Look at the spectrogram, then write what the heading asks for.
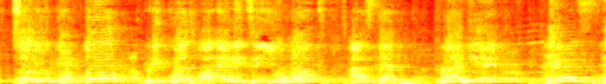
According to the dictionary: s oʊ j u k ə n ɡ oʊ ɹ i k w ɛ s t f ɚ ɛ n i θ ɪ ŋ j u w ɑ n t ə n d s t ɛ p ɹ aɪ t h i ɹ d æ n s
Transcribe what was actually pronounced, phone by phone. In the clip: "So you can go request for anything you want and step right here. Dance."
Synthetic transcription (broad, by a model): s oʊ j u k ə n ɡ oʊ ɹ i k w ɛ s t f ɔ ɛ n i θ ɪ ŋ j u w ɑ n t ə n s t ɛ p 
